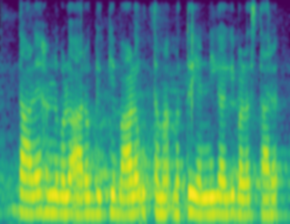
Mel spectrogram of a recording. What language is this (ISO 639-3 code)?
kan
